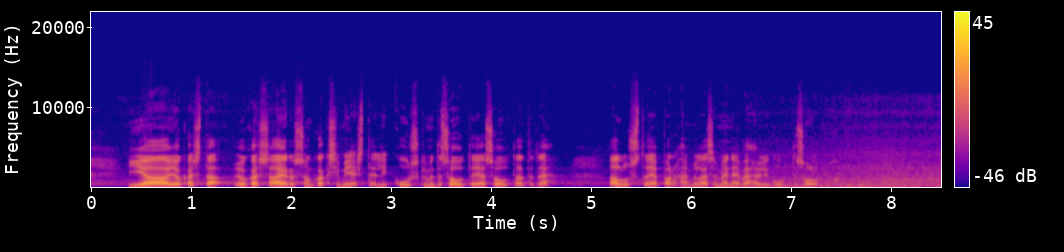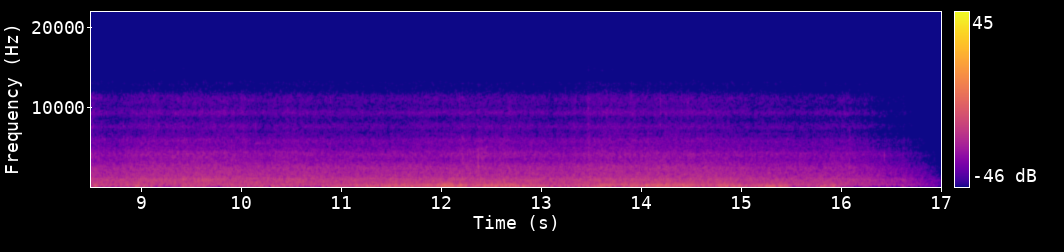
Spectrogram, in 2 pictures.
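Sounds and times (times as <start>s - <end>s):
choppy sea water: 6.4s - 17.0s
wind buffeting microphone: 6.6s - 16.9s
wind rushing: 6.7s - 16.8s.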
